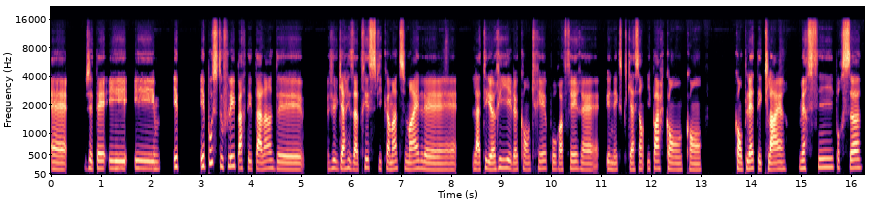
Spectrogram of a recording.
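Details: Adult woman who stutters, herself a speech-language pathologist, speaking French. Stuttering.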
